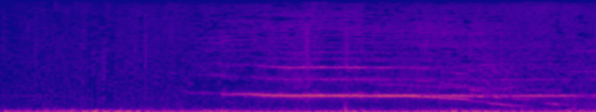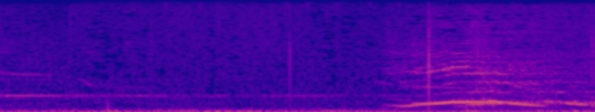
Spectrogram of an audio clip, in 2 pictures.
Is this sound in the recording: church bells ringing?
no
